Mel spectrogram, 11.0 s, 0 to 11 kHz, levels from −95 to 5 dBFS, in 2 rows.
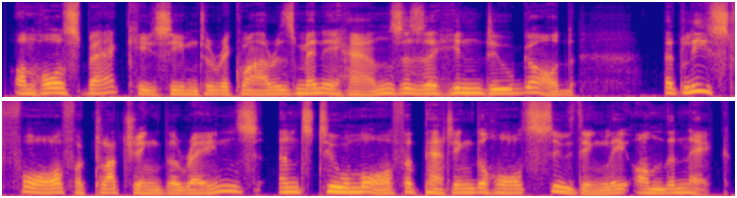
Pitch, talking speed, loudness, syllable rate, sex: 135 Hz, 170 wpm, -19 LUFS, 4.3 syllables/s, male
